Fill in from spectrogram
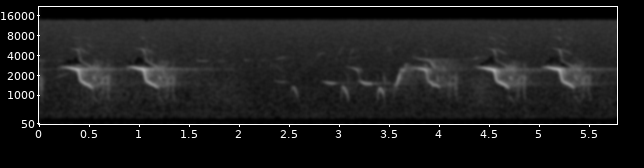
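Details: Red-lored whistler song: loud, sharp downslurred whistled notes repeated about once a second, with softer short notes between them in the middle.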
